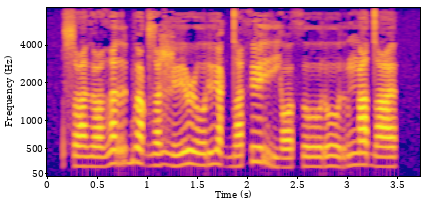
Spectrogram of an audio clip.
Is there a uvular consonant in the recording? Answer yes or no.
no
